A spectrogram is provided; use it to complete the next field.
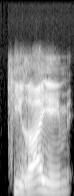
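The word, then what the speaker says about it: כיריים: Kirayim is a stovetop. The way many people pronounce um, certain parts of, let's say, chicken, like chicken legs and thighs, as kiraim. Kiraim, when it comes to chicken, is kuf resh ain. This is kuf yud resh.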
